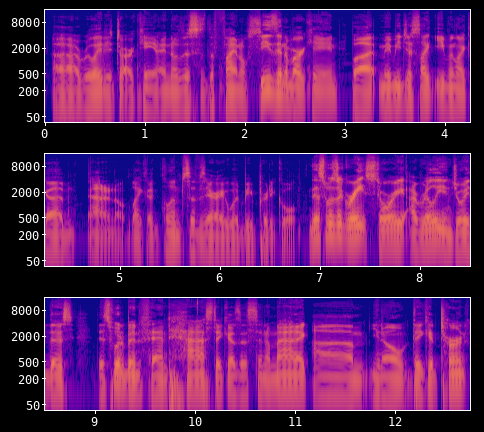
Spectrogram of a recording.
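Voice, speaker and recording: A man's voice: mid-range voice, no room sound. A man hosting a reaction video, reading and commenting casually as an informal, enthusiastic fan.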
